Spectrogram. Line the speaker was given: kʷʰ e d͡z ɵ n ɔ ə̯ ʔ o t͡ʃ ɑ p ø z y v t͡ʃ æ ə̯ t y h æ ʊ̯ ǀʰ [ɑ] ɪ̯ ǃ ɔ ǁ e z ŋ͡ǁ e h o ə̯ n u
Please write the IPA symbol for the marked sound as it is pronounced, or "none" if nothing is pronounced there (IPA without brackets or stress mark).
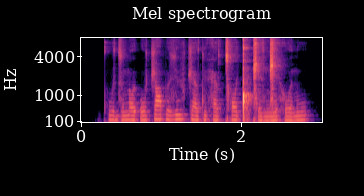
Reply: ɔ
